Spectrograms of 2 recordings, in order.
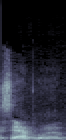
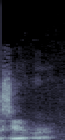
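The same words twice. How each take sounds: First: It is said in a British or Australian pronunciation. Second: It is said in the speaker's own American pronunciation. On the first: This is how people in other countries say it. "other people say zebra ... they say that in like fucking Australia or the U K" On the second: This is how the speaker's own region says it. "I say zebra"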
